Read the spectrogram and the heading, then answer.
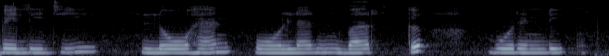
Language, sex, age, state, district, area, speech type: Telugu, female, 18-30, Andhra Pradesh, Nandyal, urban, spontaneous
